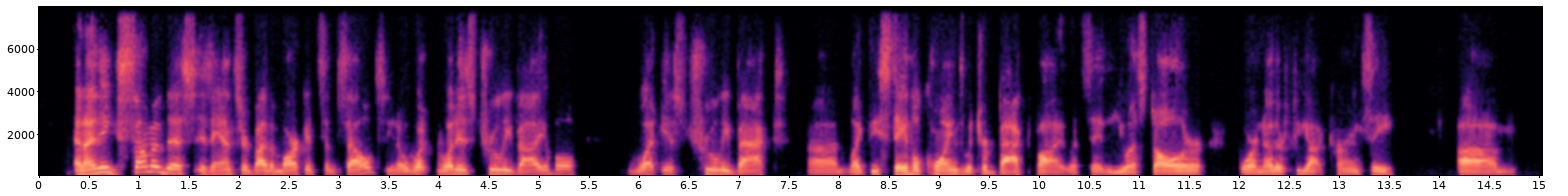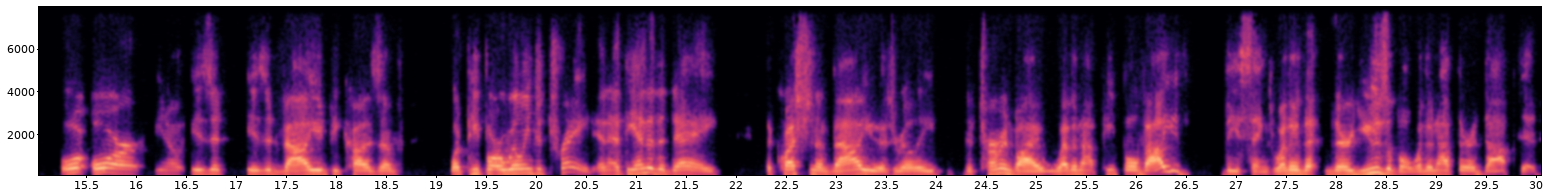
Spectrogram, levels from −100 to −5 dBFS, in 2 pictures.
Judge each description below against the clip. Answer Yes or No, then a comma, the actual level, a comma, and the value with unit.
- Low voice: No, medium, 155 Hz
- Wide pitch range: No, average, 3.5 semitones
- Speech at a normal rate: Yes, average, 180 wpm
